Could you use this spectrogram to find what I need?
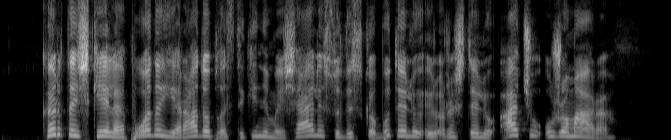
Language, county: Lithuanian, Kaunas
